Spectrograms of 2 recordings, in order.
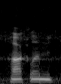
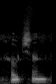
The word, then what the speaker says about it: Hoechlin: Hoechlin. Hoechlin. Tyler Hoechlin. I know, it's spelled H-O-E.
